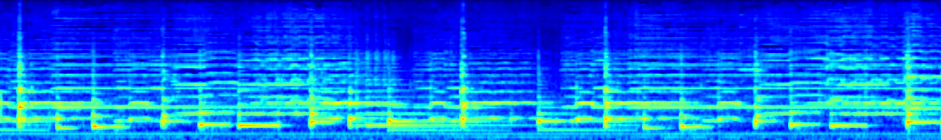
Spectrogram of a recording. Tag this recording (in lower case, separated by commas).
violin, bowed string instrument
